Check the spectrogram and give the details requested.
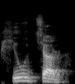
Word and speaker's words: future: फ्यूचर को फुटूरे पढ़ देते थे, नेचर को नाटूरे, प्योर को पूरे, श्योर को सूरे। तो बाद में पता चला कि इसका स्पेलिंग CSURE, तो श्योर, PURE प्योर, NATURE नेचर, FUTURE फ्यूचर, फुटूरे नहीं।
